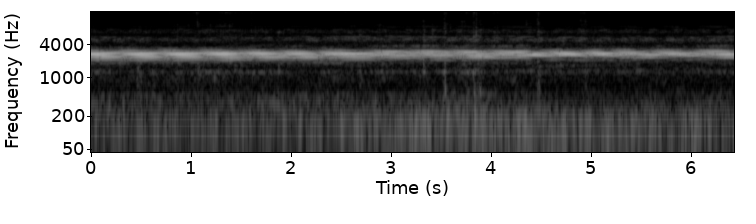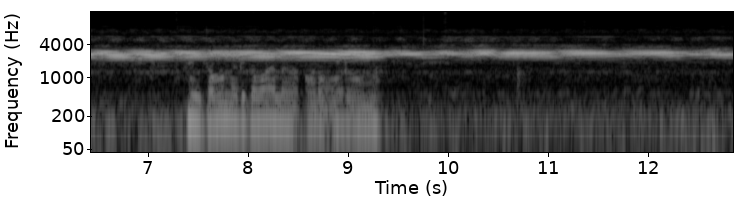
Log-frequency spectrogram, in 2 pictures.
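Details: A mole cricket, locally called orong-orong, sings from its burrow in muddy ground at night during digging. A sustained piercing trill continues throughout. A brief human voice breaks in around the middle.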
